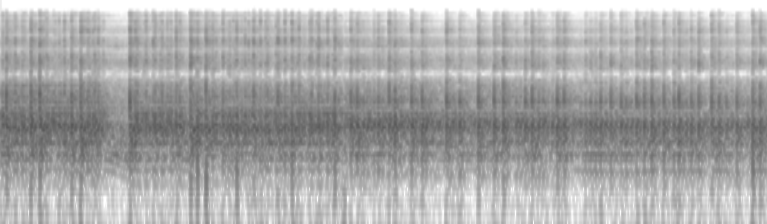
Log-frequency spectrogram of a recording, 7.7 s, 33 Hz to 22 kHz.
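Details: Old McCulloch Super 10-10 chainsaw, carburetor not disassembled; old fuel dumped and replaced, high and low needles adjusted. Raspy two-stroke revving steadily with crisp, even firing and clean response; it sounds pretty good and is running normally.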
